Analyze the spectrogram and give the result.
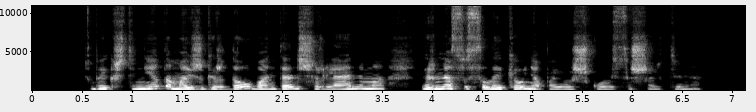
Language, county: Lithuanian, Kaunas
